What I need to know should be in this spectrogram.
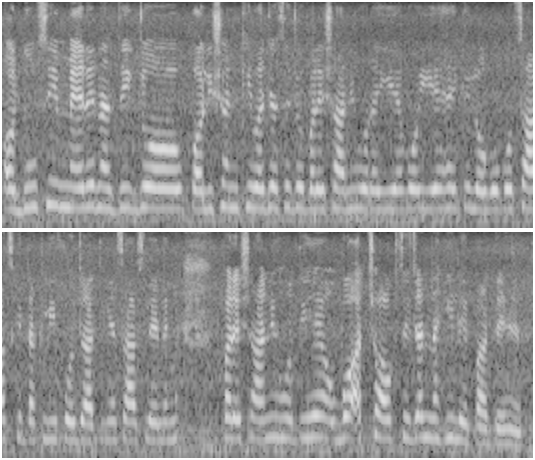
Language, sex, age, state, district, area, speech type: Urdu, female, 18-30, Delhi, Central Delhi, urban, spontaneous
